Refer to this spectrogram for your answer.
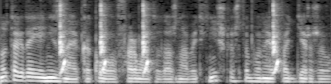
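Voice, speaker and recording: Ordinary pitch variation in a man's fairly low voice. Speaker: tech reviewer. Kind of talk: product review. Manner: casual.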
